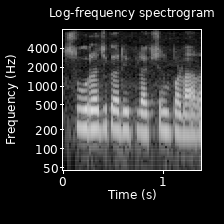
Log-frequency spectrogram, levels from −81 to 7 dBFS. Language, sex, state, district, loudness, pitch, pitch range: Hindi, female, Chhattisgarh, Balrampur, -15 LUFS, 195 Hz, 185-210 Hz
